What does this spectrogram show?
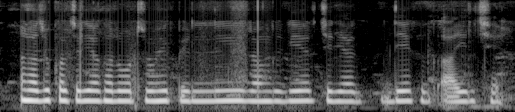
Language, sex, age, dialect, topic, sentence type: Magahi, female, 60-100, Northeastern/Surjapuri, agriculture, statement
